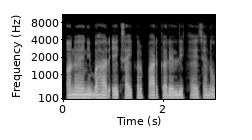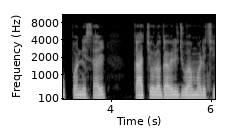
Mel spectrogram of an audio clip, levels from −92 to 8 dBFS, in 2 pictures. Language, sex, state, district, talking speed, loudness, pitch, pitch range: Gujarati, male, Gujarat, Valsad, 165 wpm, -21 LUFS, 115 Hz, 110-120 Hz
